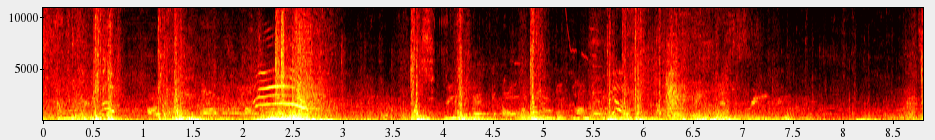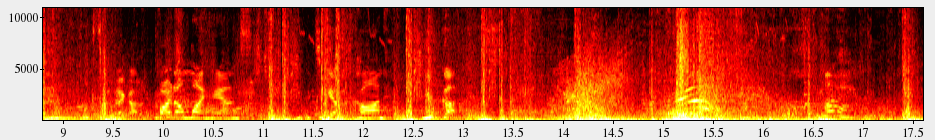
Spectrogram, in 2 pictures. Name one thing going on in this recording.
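Punches and blows land with heavy thuds during a fight.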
